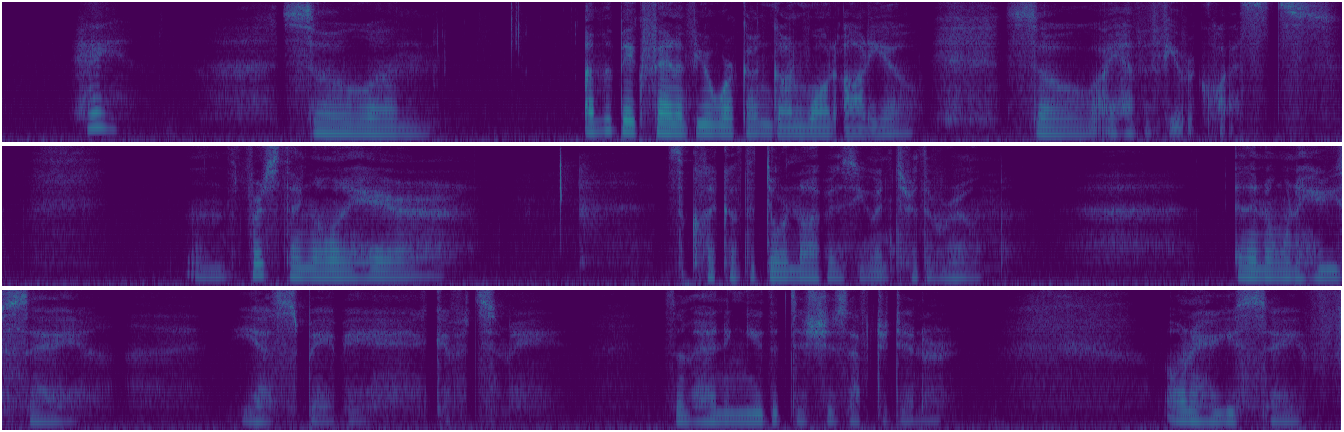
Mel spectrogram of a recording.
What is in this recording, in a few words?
Romantic, Longing, Soft-spoken; F4M; Some Requests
